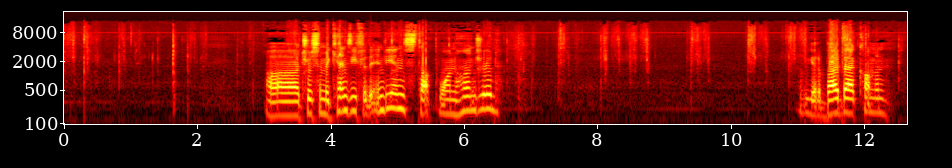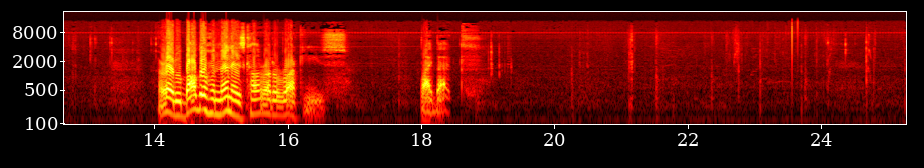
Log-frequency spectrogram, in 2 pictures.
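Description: Trading cards rustle and slide between hands.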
